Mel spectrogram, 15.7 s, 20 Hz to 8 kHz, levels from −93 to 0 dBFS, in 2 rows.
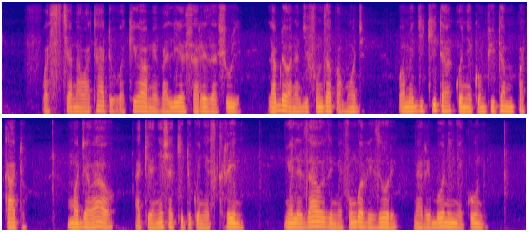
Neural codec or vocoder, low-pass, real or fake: none; 7.2 kHz; real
